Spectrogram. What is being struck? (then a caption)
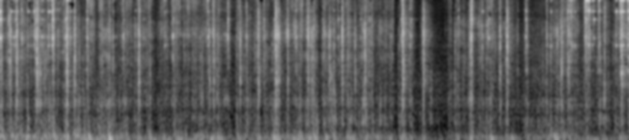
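Small leather handbag with metal hardware. A small, hollow tan leather handbag with brass hardware is tapped and scratched with fingernails on its flap and front. Rapid, dry clicking taps mix with scratchy rustling that has a soft low thump underneath and a bright, crisp top. The taps are short and close together, with a brief lull in the middle.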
